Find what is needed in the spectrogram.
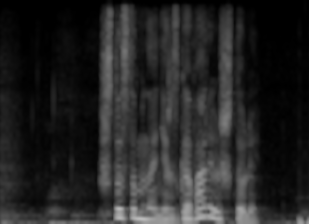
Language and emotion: Russian, angry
